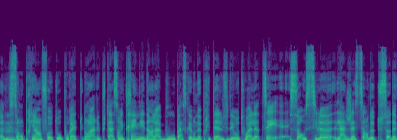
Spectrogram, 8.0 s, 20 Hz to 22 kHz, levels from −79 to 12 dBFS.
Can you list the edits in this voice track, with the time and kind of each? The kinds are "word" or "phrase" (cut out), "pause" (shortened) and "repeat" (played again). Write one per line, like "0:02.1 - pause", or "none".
0:01.7 - phrase
0:03.9 - word
0:05.8 - phrase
